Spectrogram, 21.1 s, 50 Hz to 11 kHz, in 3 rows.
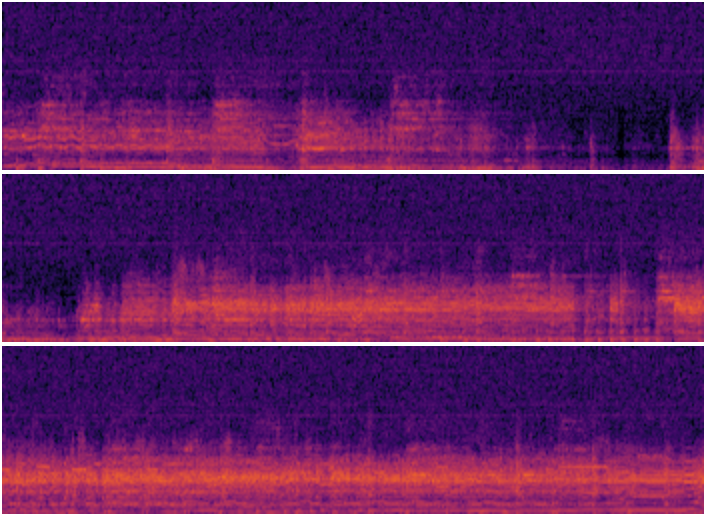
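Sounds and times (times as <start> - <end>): drums: 0.0 - 21.0
electric guitars: 0.0 - 21.0.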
